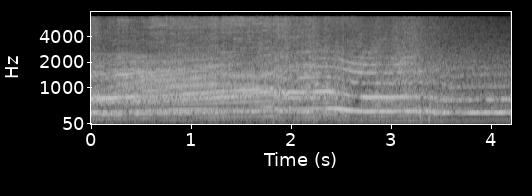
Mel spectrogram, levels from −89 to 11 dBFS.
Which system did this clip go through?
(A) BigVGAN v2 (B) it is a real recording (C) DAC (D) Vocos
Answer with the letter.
B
